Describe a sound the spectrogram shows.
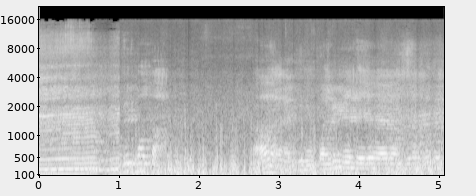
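Many racing car engines rumble and rev loudly together.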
